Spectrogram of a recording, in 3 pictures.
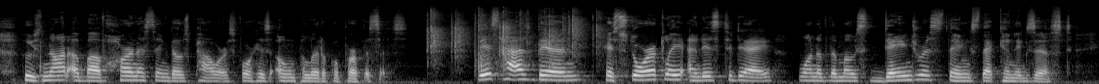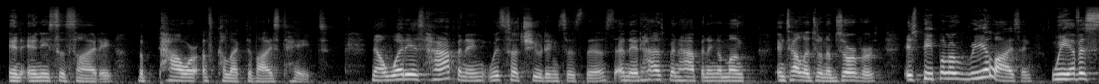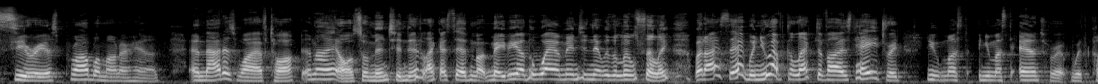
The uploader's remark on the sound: Takes Questions from The Daily Show Audience. Answers audience members’ questions.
